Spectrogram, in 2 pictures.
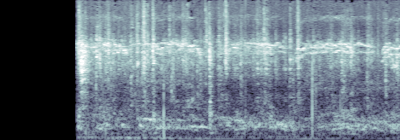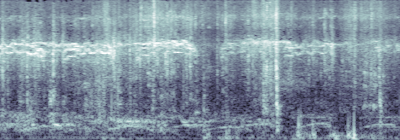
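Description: Racing pigeons cooing in their loft, many overlapping coos starting about a second in, with a few soft knocks near the end.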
